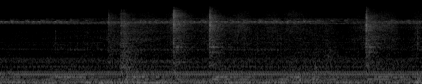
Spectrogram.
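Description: Felt whiteboard eraser wiping a whiteboard: four or so short, faint scuffing strokes over a steady electrical hum.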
